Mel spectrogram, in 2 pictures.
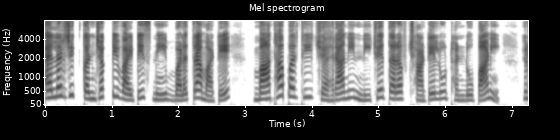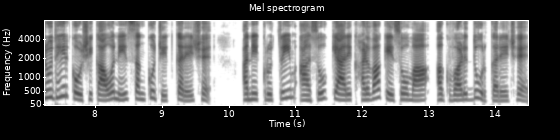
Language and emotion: Gujarati, neutral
